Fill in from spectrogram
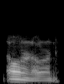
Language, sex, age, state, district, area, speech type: Telugu, male, 45-60, Telangana, Peddapalli, urban, conversation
